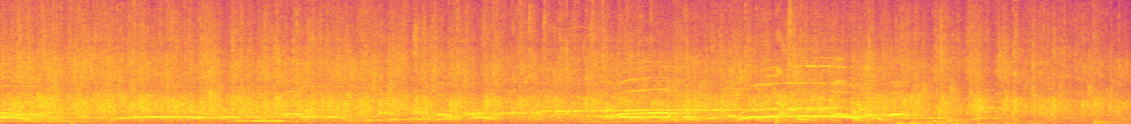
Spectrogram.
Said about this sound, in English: So just one more round of applause for them.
